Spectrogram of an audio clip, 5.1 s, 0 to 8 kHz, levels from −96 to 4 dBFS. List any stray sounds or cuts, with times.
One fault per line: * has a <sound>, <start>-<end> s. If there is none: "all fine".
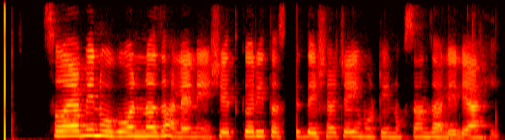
* has a dropout, 2.8-3.0 s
